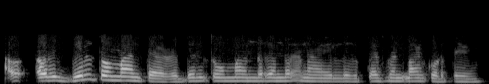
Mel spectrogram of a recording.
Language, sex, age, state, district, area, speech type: Kannada, male, 30-45, Karnataka, Belgaum, rural, conversation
